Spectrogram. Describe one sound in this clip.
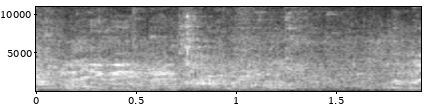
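A fork scrapes on a plate.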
